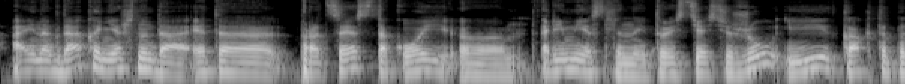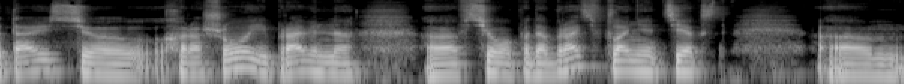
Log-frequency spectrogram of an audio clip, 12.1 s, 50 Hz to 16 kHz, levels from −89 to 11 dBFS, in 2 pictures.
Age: 20-39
